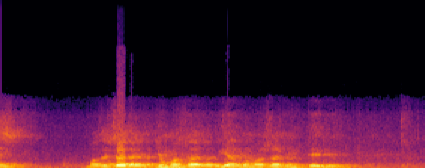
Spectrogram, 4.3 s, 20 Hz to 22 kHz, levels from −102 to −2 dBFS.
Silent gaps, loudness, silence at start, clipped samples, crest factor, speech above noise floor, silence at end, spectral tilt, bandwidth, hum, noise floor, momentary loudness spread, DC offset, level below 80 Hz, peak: none; -13 LUFS; 0 s; 0.2%; 14 dB; 29 dB; 0.65 s; -8 dB/octave; 7.8 kHz; none; -41 dBFS; 14 LU; under 0.1%; -54 dBFS; 0 dBFS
